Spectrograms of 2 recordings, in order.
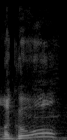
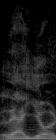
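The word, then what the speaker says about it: Laguiole: Is it Lagoule? Layol. Layol? Yes, No, I've never heard anybody say no, that. you pronounce it Layol. You don't say the J on it.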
